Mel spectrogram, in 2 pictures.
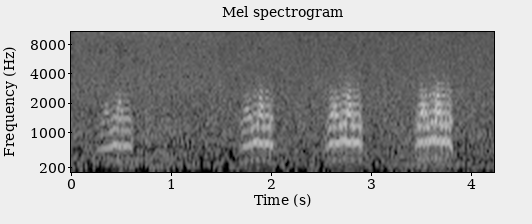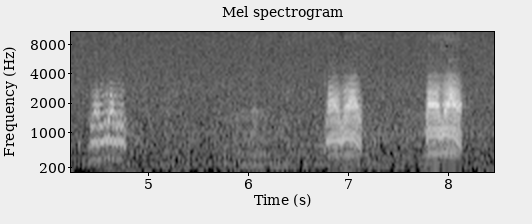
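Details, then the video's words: Quail calling: a run of five short nasal, harmonic-rich notes spaced about a second apart, a brief pause, then two louder, brighter double notes at the end against a quiet background. "Best quail call sound"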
